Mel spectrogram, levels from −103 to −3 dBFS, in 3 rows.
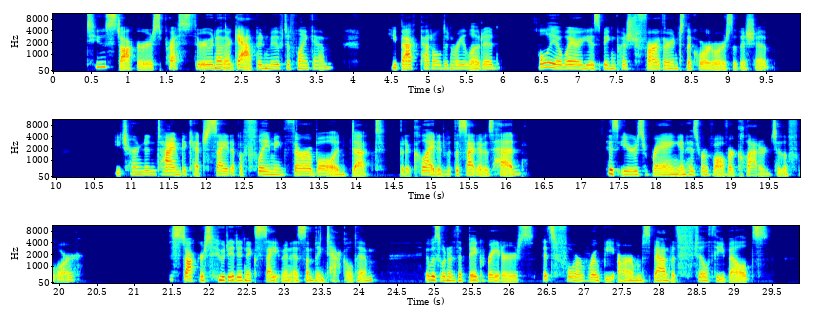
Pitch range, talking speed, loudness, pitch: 185-210 Hz, 170 wpm, -32 LUFS, 195 Hz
